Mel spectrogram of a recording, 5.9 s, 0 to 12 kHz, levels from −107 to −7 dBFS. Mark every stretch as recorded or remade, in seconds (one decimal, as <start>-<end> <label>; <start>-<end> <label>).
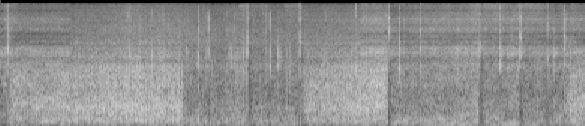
0.0-0.7 remade; 0.7-3.6 recorded; 3.6-5.9 remade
